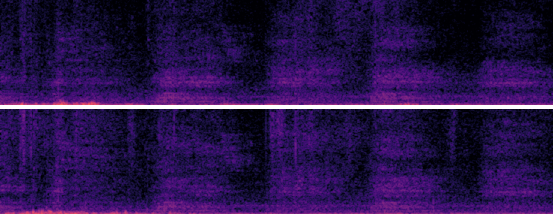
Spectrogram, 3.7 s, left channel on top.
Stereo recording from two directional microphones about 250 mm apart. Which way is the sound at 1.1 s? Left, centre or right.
Centre.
